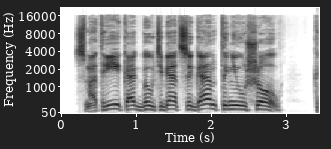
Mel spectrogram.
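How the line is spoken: Parting shout. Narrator (Russian): крикнул он на прощание

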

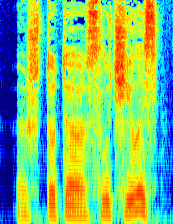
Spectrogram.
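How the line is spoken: Hoarse question. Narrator (Russian): спросил хрипло

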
